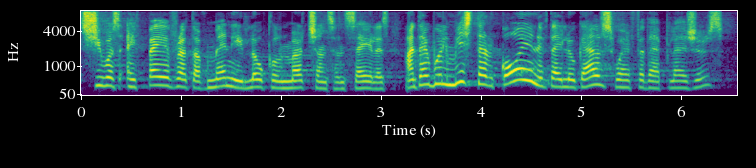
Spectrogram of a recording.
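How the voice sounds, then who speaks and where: An actress playing a haughty, calculating brothel madam in a fantasy video game, in a theatrical manner. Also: female voice, a little high, expressive, moderate pace, darkish tone, close to an everyday voice. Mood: regretful, haughty. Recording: long hall reverb.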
